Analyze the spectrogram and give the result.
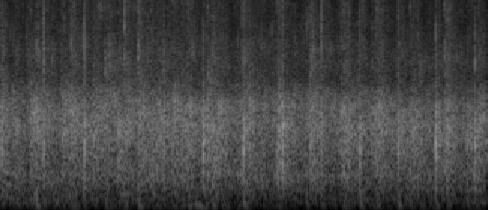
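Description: An audience gives God a hand clap, clapping steadily for about four seconds, a dense, even patter of many hands with crisp individual claps popping through, fairly loud and with no talking over it.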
